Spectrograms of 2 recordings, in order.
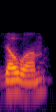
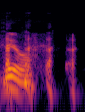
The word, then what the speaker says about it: Zoom: You don't say zoum. Right. You say Zoom.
